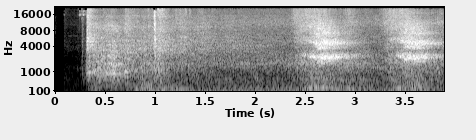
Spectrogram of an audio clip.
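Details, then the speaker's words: Toyota engine cranks and catches, then a high, warbling squeal rises in loud bursts over the idle: an accessory V-belt that is loose and slipping. "in case you didn't recognize that noise that was one of my accessory belts squealing because it's loose and slipping"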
